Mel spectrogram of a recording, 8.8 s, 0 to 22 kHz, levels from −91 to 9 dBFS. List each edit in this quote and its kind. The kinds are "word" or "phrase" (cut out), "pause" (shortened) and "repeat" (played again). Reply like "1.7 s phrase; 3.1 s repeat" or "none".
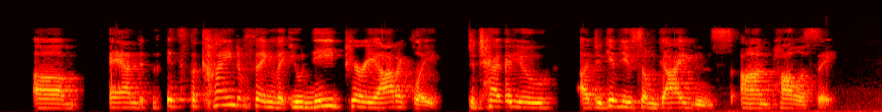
none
